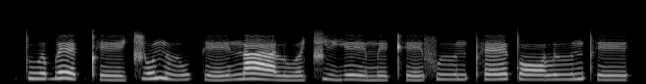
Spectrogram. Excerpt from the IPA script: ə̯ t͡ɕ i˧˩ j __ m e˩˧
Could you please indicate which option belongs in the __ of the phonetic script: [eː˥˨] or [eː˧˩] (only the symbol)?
eː˧˩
